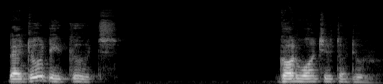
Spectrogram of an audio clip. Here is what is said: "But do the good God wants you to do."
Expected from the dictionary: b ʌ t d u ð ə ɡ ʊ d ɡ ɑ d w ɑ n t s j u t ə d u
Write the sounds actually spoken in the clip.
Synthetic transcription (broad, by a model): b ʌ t d u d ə ɡ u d ɡ ɑ d w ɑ n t j u t ə d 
